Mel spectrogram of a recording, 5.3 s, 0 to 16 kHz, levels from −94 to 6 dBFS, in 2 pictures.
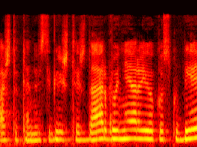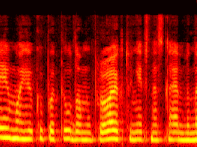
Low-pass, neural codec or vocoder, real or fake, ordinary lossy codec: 10.8 kHz; codec, 24 kHz, 3 kbps, HILCodec; fake; AAC, 48 kbps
